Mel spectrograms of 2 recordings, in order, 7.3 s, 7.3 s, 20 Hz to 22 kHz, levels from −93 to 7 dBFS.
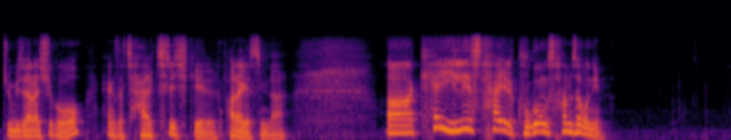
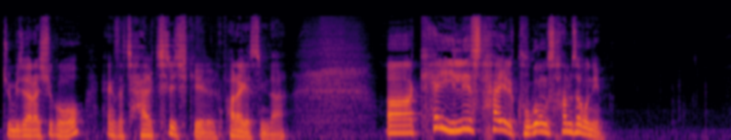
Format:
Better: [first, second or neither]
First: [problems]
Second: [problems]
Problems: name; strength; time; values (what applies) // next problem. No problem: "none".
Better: second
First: garbled, watery; slightly; nothing above 8 kHz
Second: none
